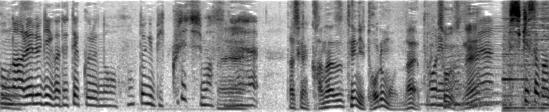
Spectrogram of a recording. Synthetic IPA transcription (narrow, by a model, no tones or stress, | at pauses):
sõ̞nːaːɾe̞ɾɯ̟ɡʲiːɡad̪e̞t̪e̞kɯ̟ɾɯ̟no̞ahõ̞nt̪o̞ɲ̟ibʲikːɯ̟ɾʲiɕɕimasɨne | t̪ʰaɕi̥kaɲikʰanaɾazɨt̪ʰe̞ɲ̟it̪ʰo̞ɾɯ̟mõ̞̰nːaḭt̪oɾisoːd̪eneeɕi̥kʲisoɡa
